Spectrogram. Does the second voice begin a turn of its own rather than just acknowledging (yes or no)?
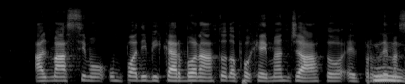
yes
